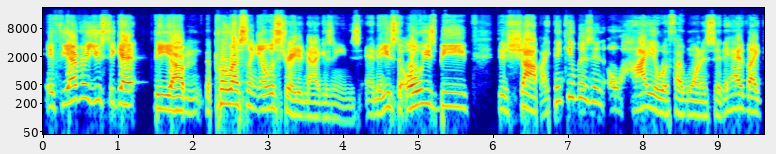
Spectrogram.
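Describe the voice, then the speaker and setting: A talkative man hosts a wrestling chat show, his voice sitting a little high for a man. He rambles and circles back on his questions. The sound is dry and close, with no room around it. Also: very animated, normal speed, fairly bright tone, no echo, rough recording. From Brooklyn, New York. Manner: chatty, rambling, repeats himself. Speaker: radio show host. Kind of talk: casual interview chat.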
